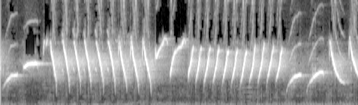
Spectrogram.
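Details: Singing canary: two rising whistles lead into a run of falling notes at about seven per second, then another bright rising whistle, a fast even trill, and closing rising slurs.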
